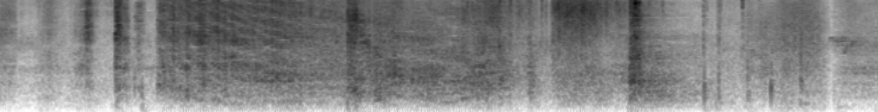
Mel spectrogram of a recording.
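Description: Synthetic roofing underlay (Thermakraft building paper) rustling and crinkling as it is handled and pulled into place, with a few sharp crackles among the rustle.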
